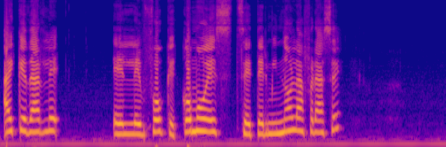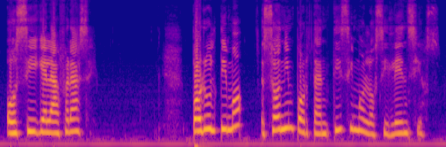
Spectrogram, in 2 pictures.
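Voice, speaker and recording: Slow, measured woman teaching. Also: a little high, a little mellow, no room sound, studio quality. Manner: measured, didactic, deliberate. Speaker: liturgy instructor. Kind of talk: instructional talk on liturgical reading.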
